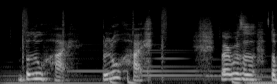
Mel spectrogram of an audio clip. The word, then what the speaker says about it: Blåhaj: Blåhaj. Blue high. Blue high. There was the blaja. The blaja. Blaja. Blaja. What is it? Blåhaj.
